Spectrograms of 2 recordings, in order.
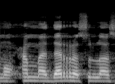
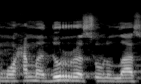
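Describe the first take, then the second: First: The first word ends with the sound 'dar'. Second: The first word ends with the sound 'dur'. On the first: The speaker calls it right. "முஹம்மதர் அப்படிதான் correct" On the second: The speaker calls it wrong. "நிறைய பேர் முஹம்மதுர் ரசூலுல்லாஹ் சொல்லுவாங்க"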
